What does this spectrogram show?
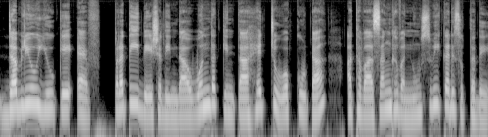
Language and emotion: Kannada, neutral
